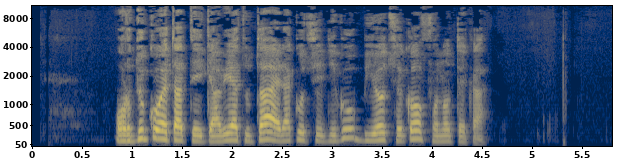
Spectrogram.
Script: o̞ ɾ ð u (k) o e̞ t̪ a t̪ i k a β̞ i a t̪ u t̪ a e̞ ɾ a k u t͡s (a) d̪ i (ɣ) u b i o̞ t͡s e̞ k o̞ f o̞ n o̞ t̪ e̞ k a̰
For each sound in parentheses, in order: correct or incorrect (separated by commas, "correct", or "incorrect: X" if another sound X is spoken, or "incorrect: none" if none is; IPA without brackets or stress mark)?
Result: correct, incorrect: i, correct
